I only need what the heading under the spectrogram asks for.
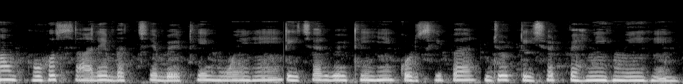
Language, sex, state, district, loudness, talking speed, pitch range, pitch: Hindi, female, Bihar, Jamui, -14 LUFS, 140 wpm, 190-200 Hz, 195 Hz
